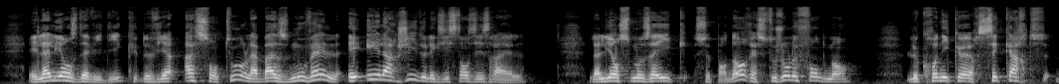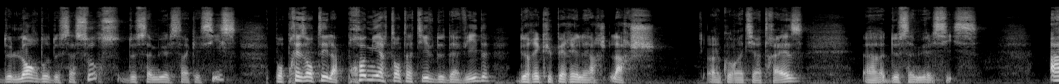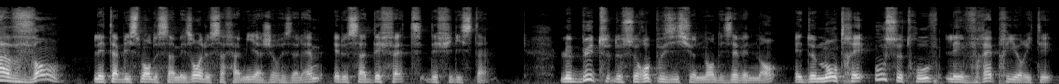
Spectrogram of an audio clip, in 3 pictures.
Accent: French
